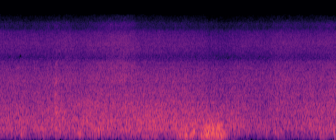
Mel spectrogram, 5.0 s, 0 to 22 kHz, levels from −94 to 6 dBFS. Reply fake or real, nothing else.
real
